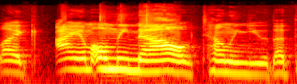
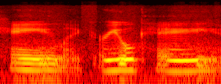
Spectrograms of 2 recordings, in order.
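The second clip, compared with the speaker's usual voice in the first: softer, quieter check-in from the manager; gentle concern; 2 semitones higher, 11 dB quieter than usual. Retold or imitated. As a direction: ask softly like a caring boss. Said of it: "she's like".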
